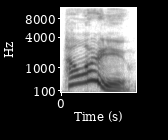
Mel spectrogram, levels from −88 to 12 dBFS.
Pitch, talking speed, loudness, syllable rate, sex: 290 Hz, 240 wpm, -14 LUFS, 6.6 syllables/s, female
